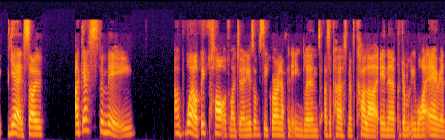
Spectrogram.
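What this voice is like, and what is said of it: English accent. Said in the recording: “I've got an English accent because I'm from England”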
